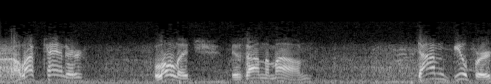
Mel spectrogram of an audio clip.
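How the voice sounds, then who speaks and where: Noticeable background noise sits behind the recording. A man talks very slowly over it. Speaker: baseball radio play-by-play announcer. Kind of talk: 1965 radio baseball play-by-play broadcast.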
